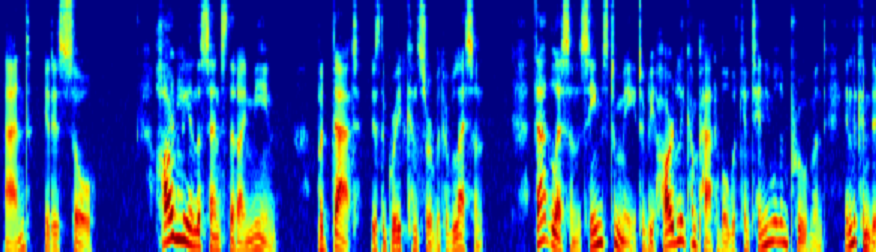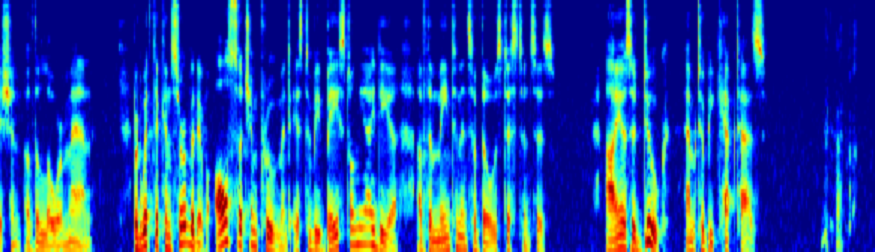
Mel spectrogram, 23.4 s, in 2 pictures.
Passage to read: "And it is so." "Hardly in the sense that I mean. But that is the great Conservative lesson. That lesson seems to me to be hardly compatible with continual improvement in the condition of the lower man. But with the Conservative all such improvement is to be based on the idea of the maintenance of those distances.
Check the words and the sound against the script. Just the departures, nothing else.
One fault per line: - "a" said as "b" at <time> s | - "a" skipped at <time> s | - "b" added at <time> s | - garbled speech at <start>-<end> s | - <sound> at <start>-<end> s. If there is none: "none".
- "I as a Duke am to be kept as" added at 19.7 s
- laugh at 22.6-23.1 s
